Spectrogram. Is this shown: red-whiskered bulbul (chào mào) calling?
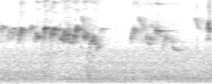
yes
